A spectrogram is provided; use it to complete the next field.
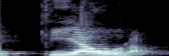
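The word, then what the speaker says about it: Kia ora: शब्द भी लिखे हैं, मैं पता नहीं सही प्रोनाउंसिएशन करूंगा कि नहीं। एक ये है किया ओरा, तो किया ओरा न्यूजीलैंड में हेलो को बोलते हैं, किया ओरा यानी हेलो।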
